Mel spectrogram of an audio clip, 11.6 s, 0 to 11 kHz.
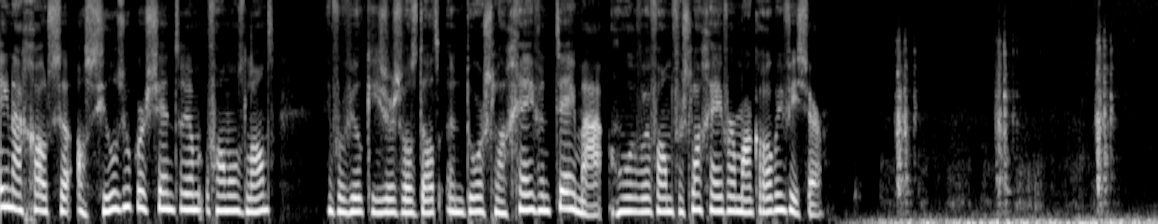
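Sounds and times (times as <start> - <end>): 
speech: 0.0 - 8.3
clock ticking at home: 8.6 - 11.4.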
